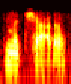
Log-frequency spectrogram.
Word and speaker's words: Machado: So pretty much what I'm most active on right now is Instagram, and my Instagram name is at Eva Machado, and Eva is just EVA, and Machado is actually spelled like Machado, so MACHADO.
